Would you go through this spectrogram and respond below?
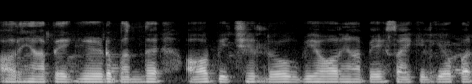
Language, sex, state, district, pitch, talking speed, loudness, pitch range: Hindi, male, Punjab, Fazilka, 125 Hz, 215 wpm, -19 LUFS, 120-125 Hz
